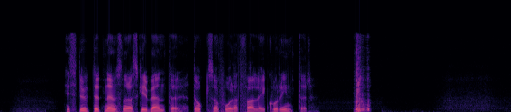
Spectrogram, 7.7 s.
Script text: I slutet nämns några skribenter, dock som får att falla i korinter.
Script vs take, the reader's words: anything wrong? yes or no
no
